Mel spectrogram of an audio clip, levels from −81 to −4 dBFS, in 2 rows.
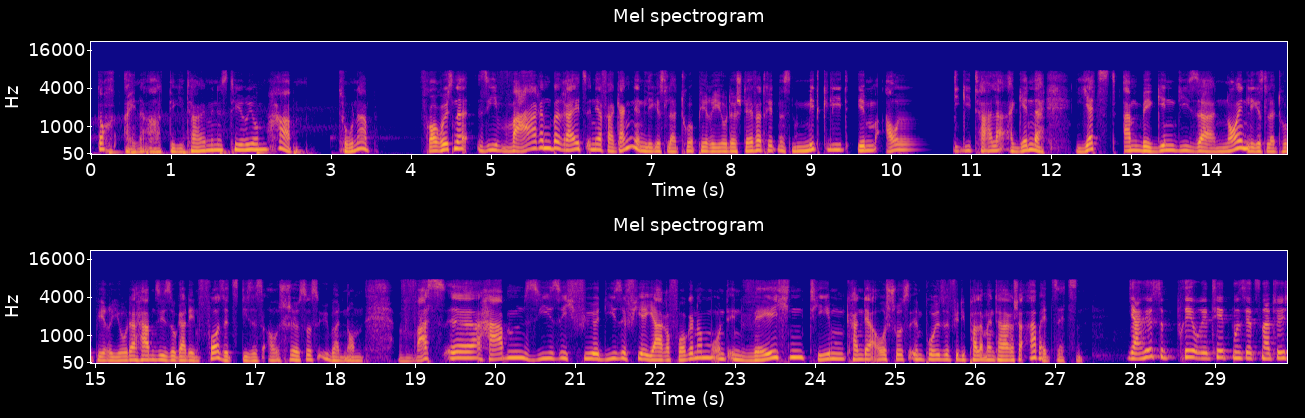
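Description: At 10.10 s the sound gives way to a buzzy continuation of the last moment that fades, leaving about 0.29 s of near-silence before audio resumes at 10.82 s. This is most likely a long network dropout. Roughly 0.6 s of material never played, and the return skips past it. Unlike a brief packet-loss glitch, the filled stretch lasts about 0.7 s and decays into silence rather than smoothing over a gap of a few tens of milliseconds.

From 10.92 s to 11.86 s the audio runs about 6% fast at unchanged pitch, sounding slightly hurried. This is a jitter buffer speed-up. After the dropout the buffer held extra delay, and the receiver trimmed short pitch-period pieces in quick succession to shed around 70 ms. A pitch shift or resampling error would move pitch along with tempo, and this does not. The missing top above 8 kHz, consistent with a G.722 call path, runs through the whole clip.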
